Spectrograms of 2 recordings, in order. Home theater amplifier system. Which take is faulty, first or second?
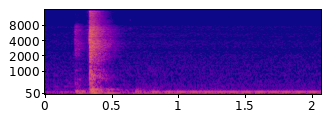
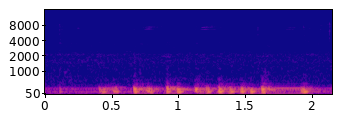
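first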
